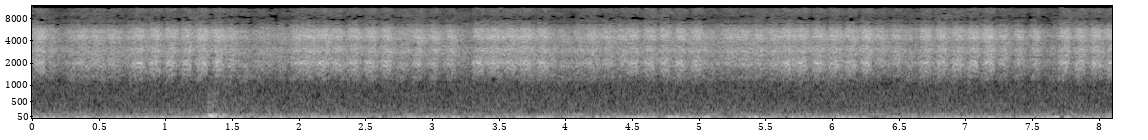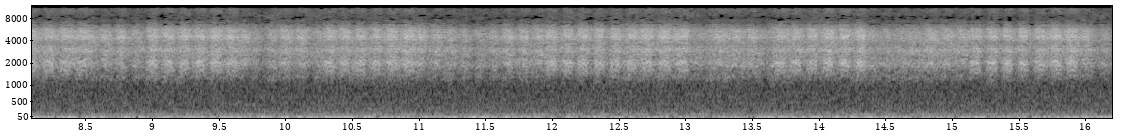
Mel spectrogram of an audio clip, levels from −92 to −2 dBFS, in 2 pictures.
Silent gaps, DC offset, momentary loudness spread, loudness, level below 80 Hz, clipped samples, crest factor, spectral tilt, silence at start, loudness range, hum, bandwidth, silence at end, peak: none; under 0.1%; 3 LU; -17 LUFS; -36 dBFS; under 0.1%; 16 dB; 1.5 dB/octave; 0 s; 1 LU; none; 11.5 kHz; 0 s; -4 dBFS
